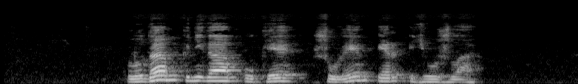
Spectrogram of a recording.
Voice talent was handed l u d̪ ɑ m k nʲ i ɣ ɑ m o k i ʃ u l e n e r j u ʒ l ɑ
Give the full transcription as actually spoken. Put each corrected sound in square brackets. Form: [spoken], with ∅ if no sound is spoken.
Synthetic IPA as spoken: l u d̪ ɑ m k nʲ i ɣ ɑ m [u] k [e] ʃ u l e [m] e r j u ʒ l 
